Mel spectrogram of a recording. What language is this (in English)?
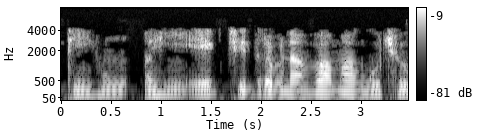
Gujarati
